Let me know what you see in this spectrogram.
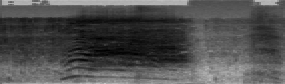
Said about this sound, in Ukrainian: Пірнає в крижану воду. Так що... Зараз він там вилізе і кричатим.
